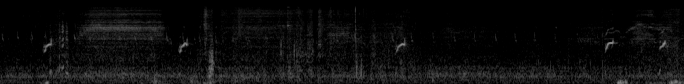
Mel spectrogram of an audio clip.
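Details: Pied avocets driving a young bird from their territory give brief, clear, high piping call notes, five spaced over several seconds, against a quiet background with faint low rumble.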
